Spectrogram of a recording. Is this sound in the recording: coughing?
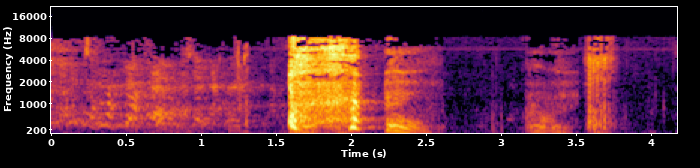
yes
